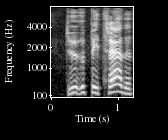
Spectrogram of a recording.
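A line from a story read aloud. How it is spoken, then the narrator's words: Shouted. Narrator (Swedish): ropade Denji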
